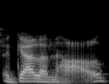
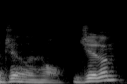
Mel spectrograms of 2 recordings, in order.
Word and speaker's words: Gyllenhaal: Jake Gyllenhaal. Is that how you say his name? Gyllenhaal? Is it Gyllenhaal or Gyllenhaal?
